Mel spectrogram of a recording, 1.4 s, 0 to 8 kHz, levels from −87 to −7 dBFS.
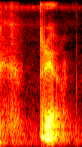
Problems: constant background noise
